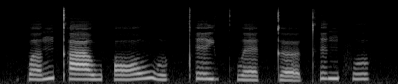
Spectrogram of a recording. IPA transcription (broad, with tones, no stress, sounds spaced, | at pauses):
p ɐ˨˥ ŋ t̪ʰ aː˨ w h ɔː˨˥ w ʊ˨˥ k̚ pʰ e˧ j kʷʰ ɛː˨ k̚ t̪ œː˨˩ t̪ʰ ɪ˥ ŋ f ʊ˥ k̚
